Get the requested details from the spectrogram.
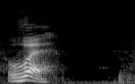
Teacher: व का उच्चारण करते समय हमारे होठों का आलिंगन तो होता ही है साथ-साथ में हमारी जीव दांतो को भी छूती है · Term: दंतोर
